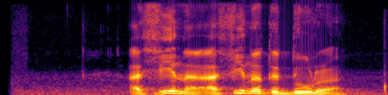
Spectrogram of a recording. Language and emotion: Russian, angry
